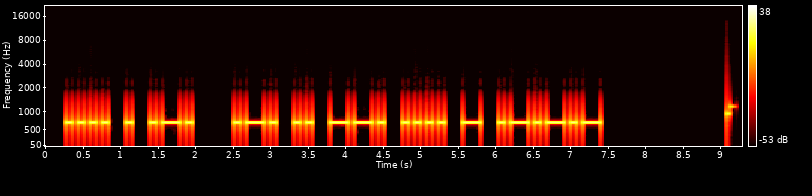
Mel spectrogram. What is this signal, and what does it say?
Morse code, heard as a keyed tone, about 15 wpm, 700 Hz. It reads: HER RIGHT.
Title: Sentences from Top 1300 Words 15wpm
